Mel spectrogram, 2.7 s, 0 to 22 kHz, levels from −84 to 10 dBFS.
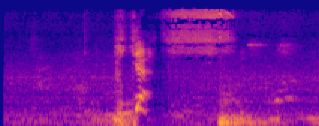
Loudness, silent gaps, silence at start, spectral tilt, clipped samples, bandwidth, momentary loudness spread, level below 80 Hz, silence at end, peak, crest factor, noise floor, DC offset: -20 LUFS; none; 0.3 s; -4 dB/octave; under 0.1%; 17 kHz; 20 LU; -32 dBFS; 0 s; -2 dBFS; 22 dB; -46 dBFS; under 0.1%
